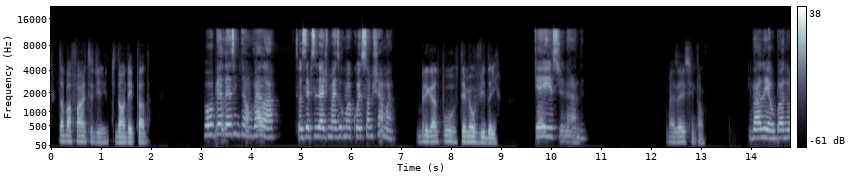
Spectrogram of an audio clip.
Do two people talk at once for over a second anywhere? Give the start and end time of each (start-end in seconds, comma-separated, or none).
none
